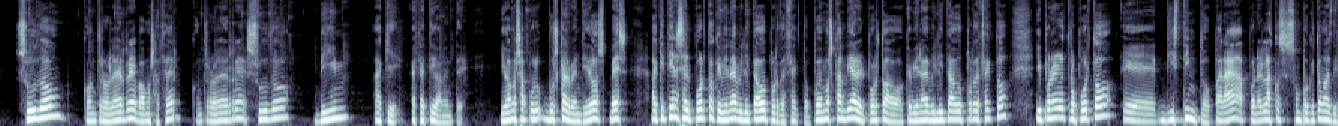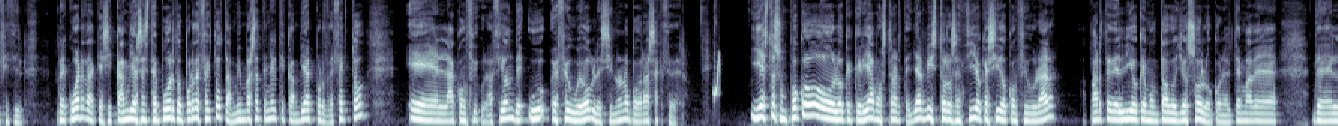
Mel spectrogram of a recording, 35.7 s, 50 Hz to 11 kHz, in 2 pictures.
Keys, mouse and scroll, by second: 0.1 ctrl+c, 1.2-2.5 typing, 2.6 ctrl+e, 3.8 c, 5.1 ctrl+r, 5.9-7.4 typing, 8.7-9.8 typing, 27.1 Escape, 27.5-28.8 typing.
